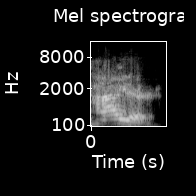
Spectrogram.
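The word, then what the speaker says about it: Hiter: don't want to J it's not hitter though it's Hider they I I heard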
